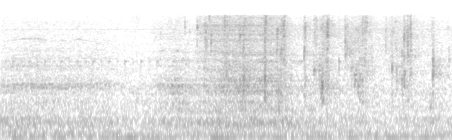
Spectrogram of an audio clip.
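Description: Near silence, with a few faint light clicks in the second half.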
